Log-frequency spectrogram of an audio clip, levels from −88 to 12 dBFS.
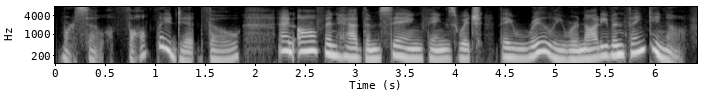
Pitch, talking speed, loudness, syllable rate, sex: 195 Hz, 180 wpm, -16 LUFS, 4.9 syllables/s, female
